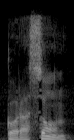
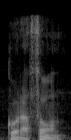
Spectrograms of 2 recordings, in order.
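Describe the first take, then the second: First: The z is pronounced as an s sound. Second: The z is pronounced as a th sound. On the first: This is the Latin American pronunciation. "in Latin America, corazón" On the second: This is the pronunciation used in Spain. "The same word pronounced in Spain would be corazón"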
